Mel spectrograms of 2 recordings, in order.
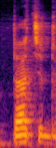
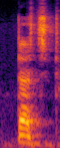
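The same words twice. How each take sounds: First: टच्ड ending in a voiced D; wrong past ending. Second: टच्ड ending in a voiceless T; correct past ending. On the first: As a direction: say टच्ड with D after ch. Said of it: "नहीं पढ़ेंगे". (टच्ड के अंत में ड की आवाज़) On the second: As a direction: say टच्ड as "tucht". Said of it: "च के बाद ईडी जुड़ा है". (टच्ड के अंत में ट की आवाज़) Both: Shown as a demonstration.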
